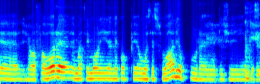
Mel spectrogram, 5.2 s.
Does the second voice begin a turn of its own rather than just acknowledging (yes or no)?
yes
